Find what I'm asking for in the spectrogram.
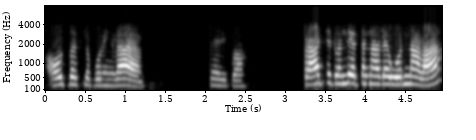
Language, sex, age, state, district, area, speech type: Tamil, female, 45-60, Tamil Nadu, Cuddalore, rural, conversation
